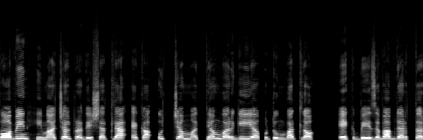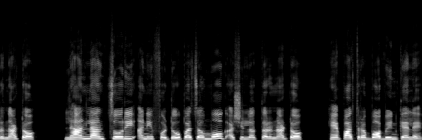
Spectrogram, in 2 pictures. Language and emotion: Goan Konkani, neutral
